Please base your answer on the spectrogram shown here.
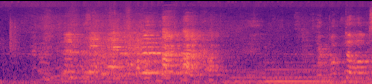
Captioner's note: audience laughs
